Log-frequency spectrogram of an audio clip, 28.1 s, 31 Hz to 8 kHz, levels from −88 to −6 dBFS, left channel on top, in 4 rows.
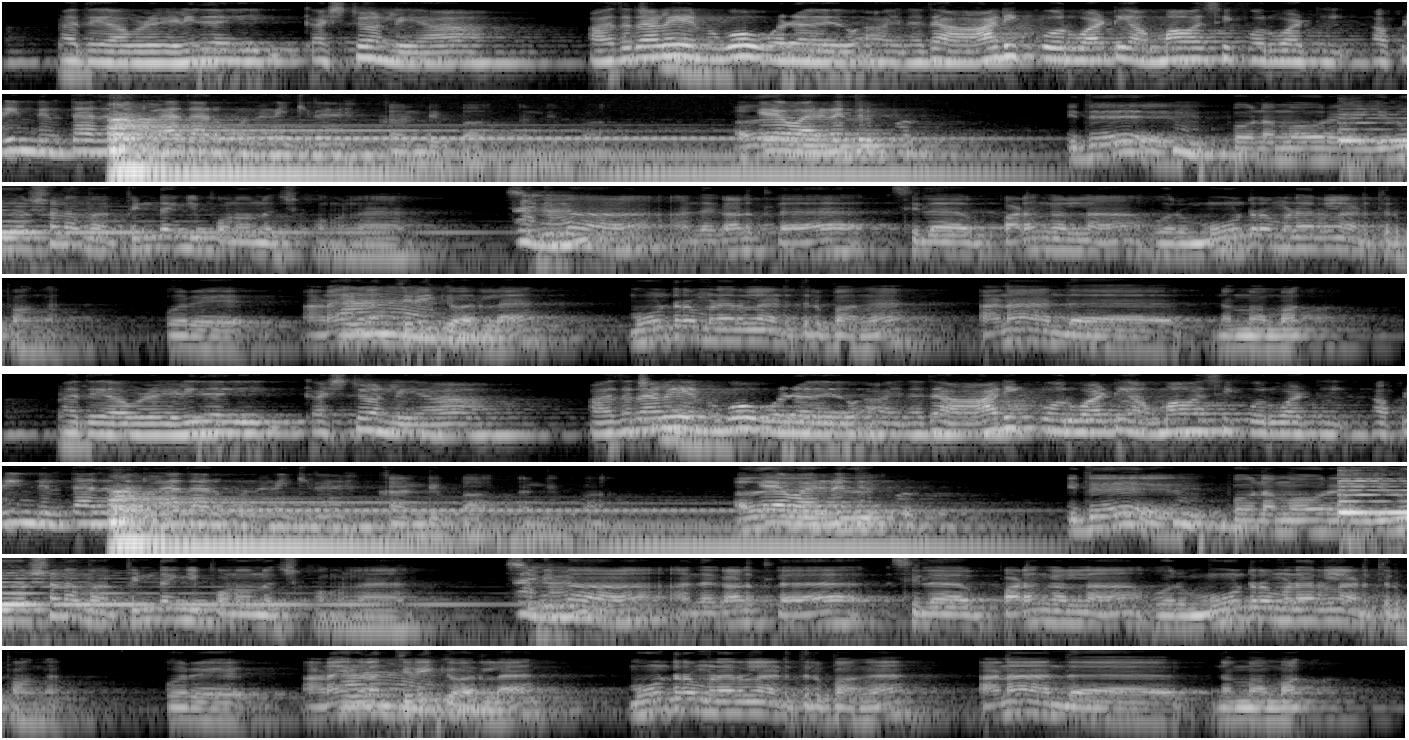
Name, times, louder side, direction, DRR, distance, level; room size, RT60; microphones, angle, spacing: voice 1, 0.3-2.5 2.9-8.8 10.8-11.6 12.9-13.1 16.6-17.0 22.7-23.4, left 2 dB, 20° left, 5 dB, 1.5 m, -31 dB
voice 2, 3.2-3.6 8.9-10.1 10.7-11.5 12.3-16.1 16.6-21.4 21.9-23.8 24.2-25.7 26.0-27.6, right 1 dB, 15° right, 6 dB, 1.2 m, -35 dB
sound 1, 7.5-12.2, left 2 dB, 55° left, 0.8 m, -31 dB
Piano, 13.7-16.9, right 6 dB, 85° right, 0.7 m, -33 dB
25.5 x 16.0 x 9.1 m, 1.4 s
head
